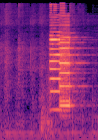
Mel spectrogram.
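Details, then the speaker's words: Turbo Timber Evolution RC plane, receiver just bound: short burst of bright rising beeps in a quiet room as the ESC boots up and arms normally. "You hear the EC boot up. So we're binding to this now."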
